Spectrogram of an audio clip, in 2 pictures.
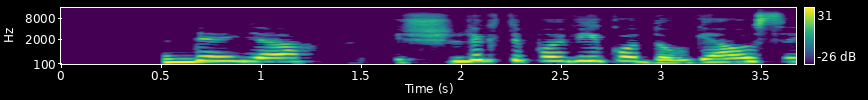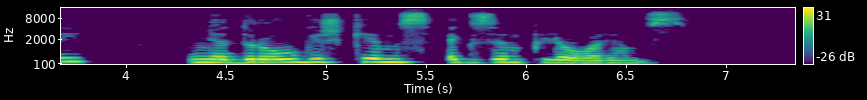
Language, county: Lithuanian, Kaunas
